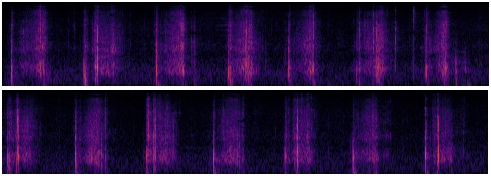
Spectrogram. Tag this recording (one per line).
footsteps
ground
